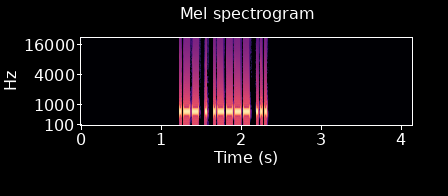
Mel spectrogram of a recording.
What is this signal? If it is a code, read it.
Morse code, heard as a keyed tone, about 44 wpm, 700 Hz. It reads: WE1S
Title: USA Call Signs - 4 Characters - Repeated 2x - 45wpm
